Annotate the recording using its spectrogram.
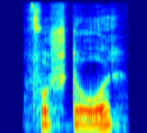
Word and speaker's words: forstår: Forstår.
